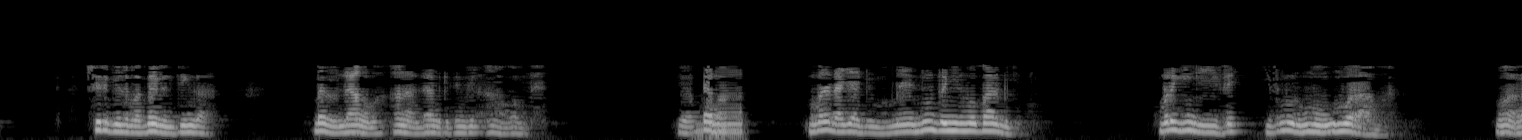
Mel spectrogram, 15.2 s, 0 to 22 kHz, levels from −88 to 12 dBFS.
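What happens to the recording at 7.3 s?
Right around 7.3 s you're in the middle of a robotic sound from repeated short buffers, running from about 6.98 s to 7.48 s. For that half second the speech turns into a stiff, metallic buzz at 50 Hz that still roughly tracks the talking. The likely cause is audio arriving too slowly, so the playback keeps looping the last chunk. A 50 Hz buzz points to 20 ms repeats. About half of that stretch is repeated material rather than fresh audio.

Underneath that, and through the whole clip, there's AAC compression, heavy enough that nothing survives above 3.7 kHz. That gives the speech a dull, smeared, band-limited quality with a warbly, fizzy edge on sibilants. It sounds like AAC-LC squeezed to a very low bitrate, which fits something around 8 kbps. At that rate the encoder throws away the high frequencies and coarsely quantises what's left.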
